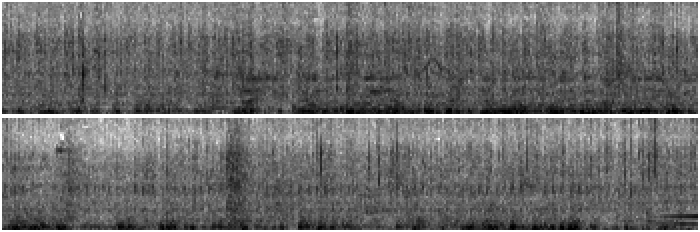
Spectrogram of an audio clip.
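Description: Passenger express train heard from its open coach door while running at speed: a steady, loud low rumble of the wheels on the track.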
